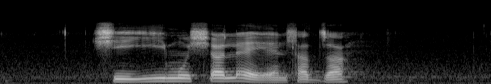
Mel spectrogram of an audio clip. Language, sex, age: Tsonga, male, 19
